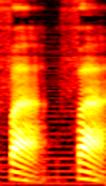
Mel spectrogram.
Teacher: Berdesis. Ya, adapun nafas berhembus saat kita membaca fa. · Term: hamas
